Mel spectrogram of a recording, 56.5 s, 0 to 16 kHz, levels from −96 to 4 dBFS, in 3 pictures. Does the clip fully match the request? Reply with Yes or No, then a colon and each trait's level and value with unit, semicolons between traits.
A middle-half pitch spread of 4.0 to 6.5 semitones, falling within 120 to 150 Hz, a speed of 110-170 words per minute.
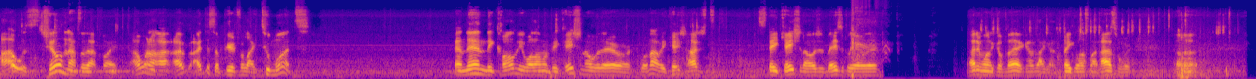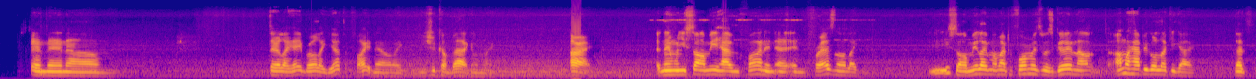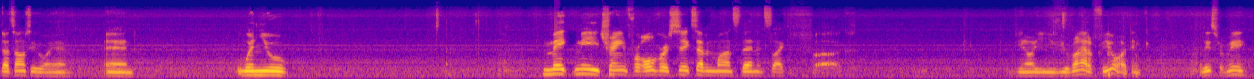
Yes: average, 4.7 semitones; low, 135 Hz; average, 150 wpm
